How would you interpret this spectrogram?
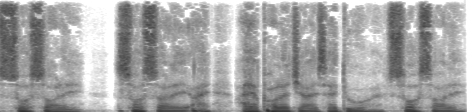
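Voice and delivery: put-on speech with a Catalan accent. Imitating a coach finally apologising for his comments: Pep Guardiola impression. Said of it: "in classic Pep style".

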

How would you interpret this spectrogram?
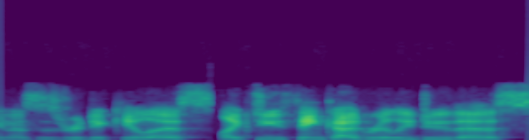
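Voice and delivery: mock laughing while talking. Recounting a man on the rack dismissing the accusation, retelling laughing speech. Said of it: "he kept laughing and saying".

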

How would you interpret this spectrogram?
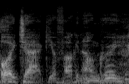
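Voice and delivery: put-on gremlin character voice. Voicing the hunger gremlin inside you, put-on gremlin voice. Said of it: "the gremlin inside you that goes".

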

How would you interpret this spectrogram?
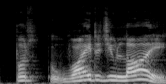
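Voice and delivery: gasped out. Narrator reads Walter speaking to Arthur in the driver's seat, gasping. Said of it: "Walter gasped".

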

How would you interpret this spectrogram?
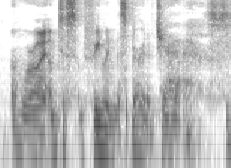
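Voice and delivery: gruff, rough tone. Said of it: "You're gruff today".

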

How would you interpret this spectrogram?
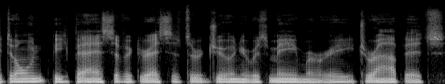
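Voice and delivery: ordinary delivery

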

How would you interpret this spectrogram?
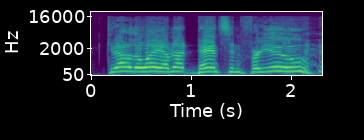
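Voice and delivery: acted shout, high and loud.

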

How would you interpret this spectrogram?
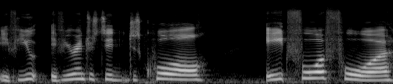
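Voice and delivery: put-on Long Island-accented voice. Imitating a commercial announcer: imitating a Long Island accent. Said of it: "the Long Island accent is alive and well".

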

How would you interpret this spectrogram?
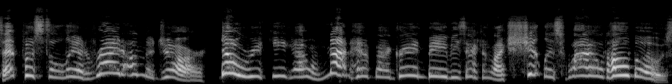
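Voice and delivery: put-on very high-pitched grandmotherly voice. Retelling a favorite movie scene, imitating the Talladega Nights grandma. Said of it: "And she goes".

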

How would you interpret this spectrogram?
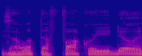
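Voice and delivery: put-on furious, angry scolding voice. Speaker retells his dad scolding him in the car, imitating an angry scolding. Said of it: "he just let me have it".

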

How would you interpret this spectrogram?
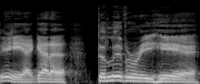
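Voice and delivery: put-on loud, real, strong New York accent. Retelling a museum visit where the kids hide in a giant cart, as Buzzy in a New York accent. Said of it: "in a real New York accent says".

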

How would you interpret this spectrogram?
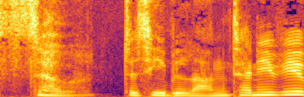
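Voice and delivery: put-on French accent. Retelling what a woman asked the group: imitating a French accent. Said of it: "But in, like, a French accent".

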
